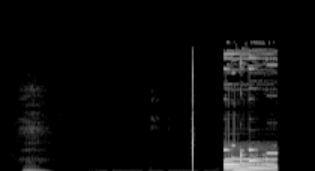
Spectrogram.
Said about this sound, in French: Pardon, c'était le téléphone.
